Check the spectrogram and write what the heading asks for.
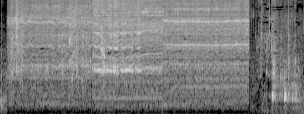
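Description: Electric juicer's motor running with a steady whine while whole fruit feeds down its chute; the whine shifts in pitch about three seconds in and cuts off suddenly about five seconds in, followed by a few small clicks.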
